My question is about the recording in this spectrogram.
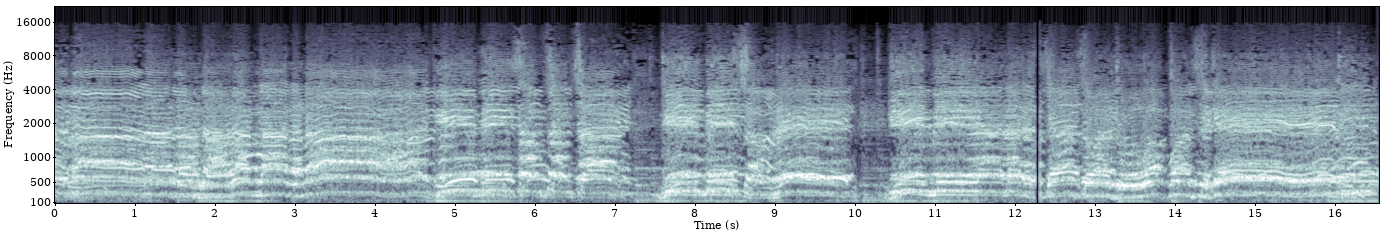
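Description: A group of young men singing together, a loud unaccompanied-sounding chorus of voices, with short breaks between phrases.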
